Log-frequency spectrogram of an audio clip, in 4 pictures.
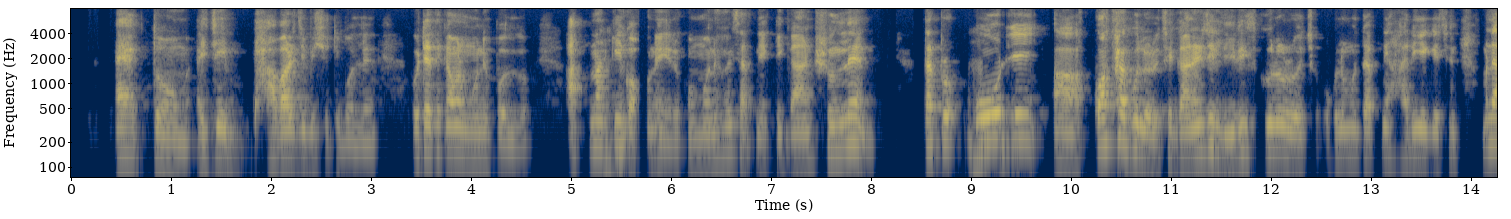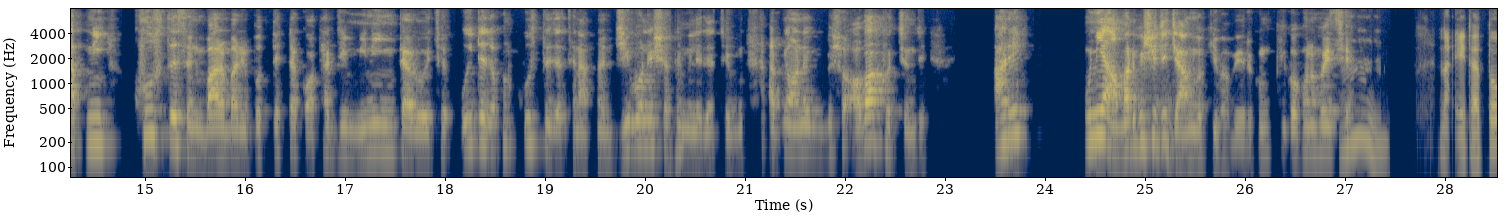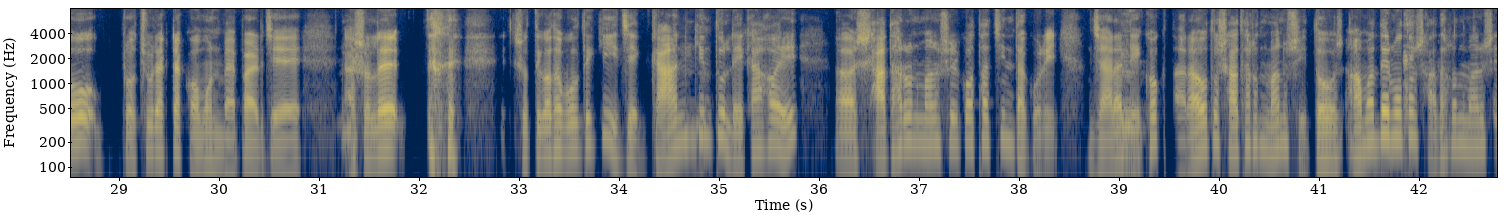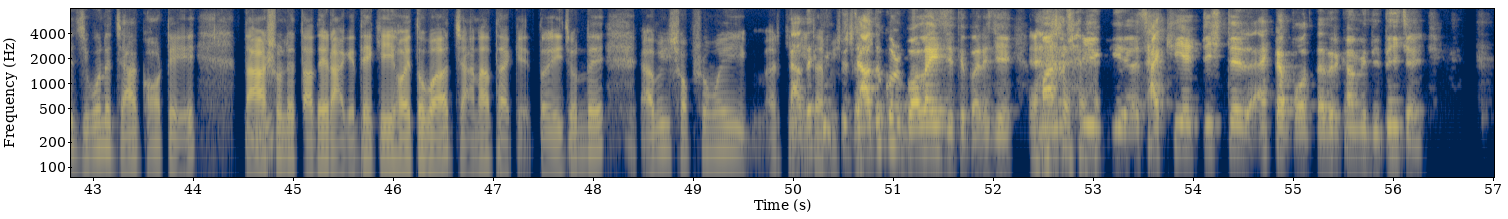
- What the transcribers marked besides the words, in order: put-on voice: "আরেহ! উনি আমার বিষয়টি জানল কীভাবে?"; other background noise; chuckle; laugh; tapping; laughing while speaking: "পথ তাদেরকে আমি দিতেই চাই"
- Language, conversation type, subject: Bengali, unstructured, সঙ্গীত আপনার জীবনে কী ধরনের প্রভাব ফেলেছে?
